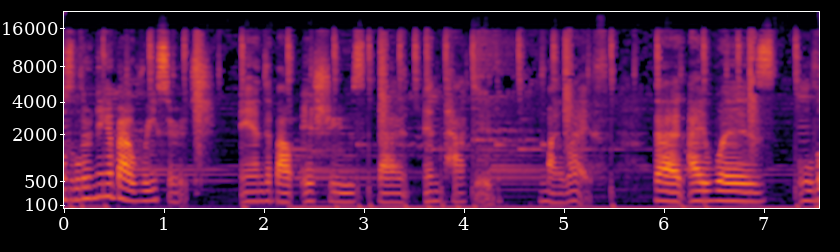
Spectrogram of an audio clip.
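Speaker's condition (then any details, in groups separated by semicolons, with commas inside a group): No condition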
